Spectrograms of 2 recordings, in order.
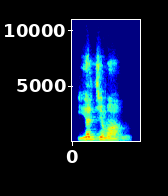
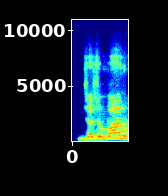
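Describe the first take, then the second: First: The word begins with a y sound. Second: The word begins with a j sound. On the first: "यजमान शब्द है" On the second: "Uttar Pradesh Bihar में यजमान को जजमान बोलते हैं"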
